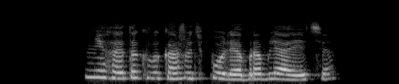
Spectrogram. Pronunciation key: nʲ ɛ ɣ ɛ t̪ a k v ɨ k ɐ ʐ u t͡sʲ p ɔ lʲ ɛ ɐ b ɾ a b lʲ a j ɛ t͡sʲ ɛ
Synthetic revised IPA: nʲ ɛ ɣ ɛ t̪ ɐ k v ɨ k a ʐ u t͡sʲ p ɔ lʲ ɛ ɐ b ɾ a b lʲ a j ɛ t͡sʲ ɛ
